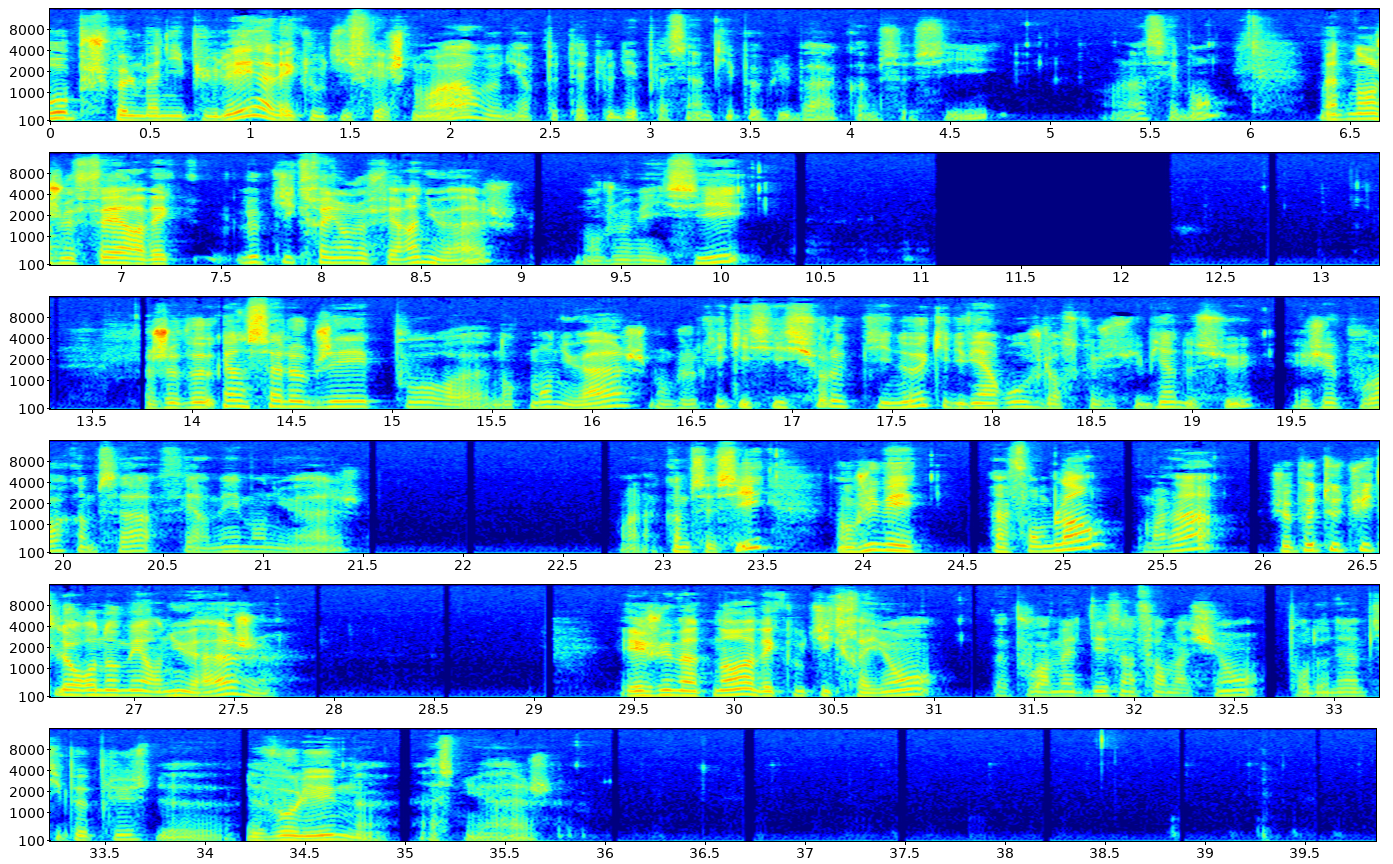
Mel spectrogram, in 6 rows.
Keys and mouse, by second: 1.9-5.3 drag, 7.5 click, 9.5-13.1 drag, 18.8-22.9 drag, 26.6 click, 27.9 a, 30.4 click, 32.6 middle click, 34.1 click, 34.3 shift+click, 34.8 shift+click, 35.2 shift+click, 35.6 shift+click, 36.0 shift+click, 36.7 shift+click, 37.1 shift+click, 37.6 shift+click, 38.2 shift+click, 38.8 shift+click, 39.5 shift+click.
